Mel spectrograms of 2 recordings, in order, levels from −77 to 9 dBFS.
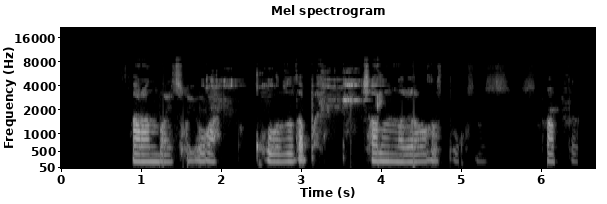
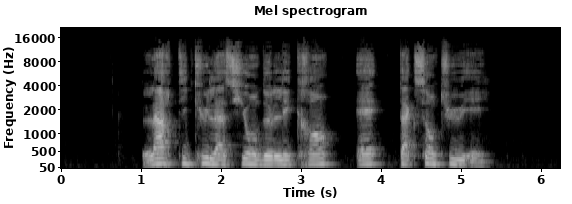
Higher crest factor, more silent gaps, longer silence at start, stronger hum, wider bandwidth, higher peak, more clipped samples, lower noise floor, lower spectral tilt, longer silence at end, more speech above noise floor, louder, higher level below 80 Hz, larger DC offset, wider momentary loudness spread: about the same, 22 dB vs 22 dB; neither; second, 0.9 s vs 1.05 s; neither; second, 9.4 kHz vs 15.5 kHz; second, -8 dBFS vs -2 dBFS; neither; first, under -90 dBFS vs -70 dBFS; about the same, -3.5 dB/octave vs -4 dB/octave; second, 0.2 s vs 0.9 s; first, over 60 dB vs 50 dB; second, -29 LUFS vs -20 LUFS; second, -68 dBFS vs -58 dBFS; neither; first, 16 LU vs 11 LU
